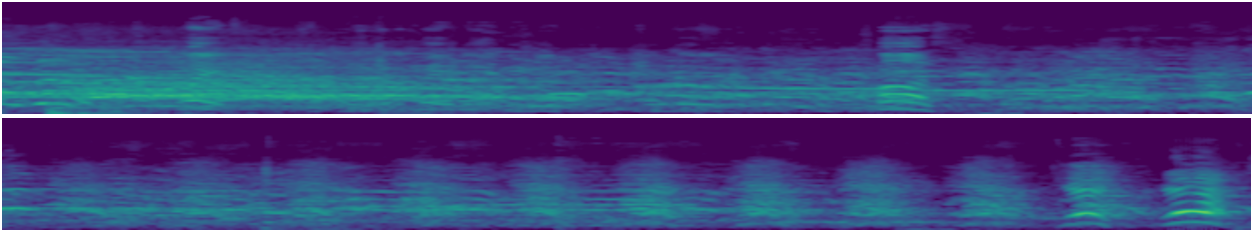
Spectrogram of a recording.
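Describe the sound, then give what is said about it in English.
A large wrestling crowd roars and shouts wildly, a dense wall of overlapping yells and cheers that swells into rhythmic surges and loud bursts near the end. “And so this is, the crowd was so nuts in there, they couldn't pick one person to be in it, so they brought everybody up to a last ditch effort to plead the case of the crowd.”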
